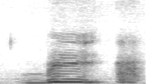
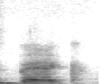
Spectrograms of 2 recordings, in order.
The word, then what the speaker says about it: Bic: It's like the pen brand. Beak. You know what I'm talking about? It's Bic. I was going to say, I'm pretty sure you pronounce it Bic.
